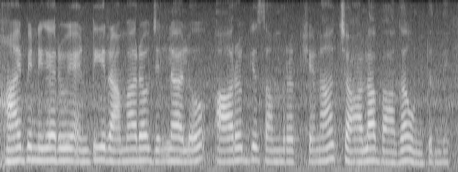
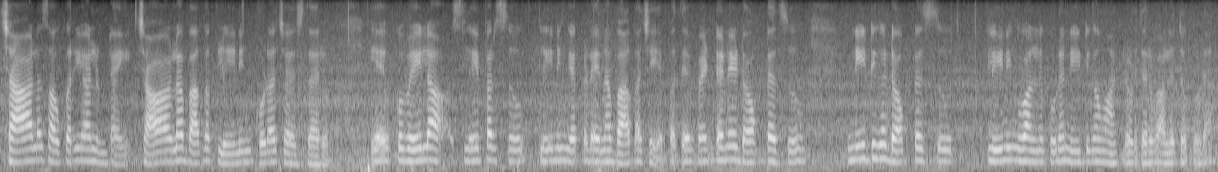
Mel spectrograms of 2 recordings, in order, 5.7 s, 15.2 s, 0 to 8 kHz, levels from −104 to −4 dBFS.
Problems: constant background noise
